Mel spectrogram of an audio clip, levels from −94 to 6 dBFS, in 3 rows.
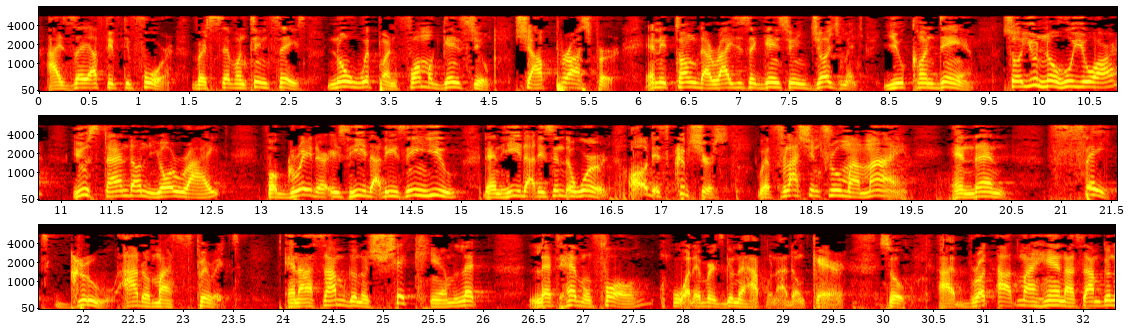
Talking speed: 175 wpm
